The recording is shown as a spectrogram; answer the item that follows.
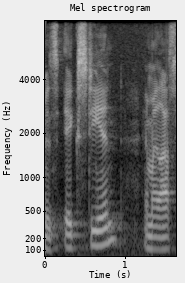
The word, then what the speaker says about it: Yxstian: my first name is ixtian and my last name is in Spanish it's actually eastian which is similarly pronounced to Christian in Spanish it's a very difficult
